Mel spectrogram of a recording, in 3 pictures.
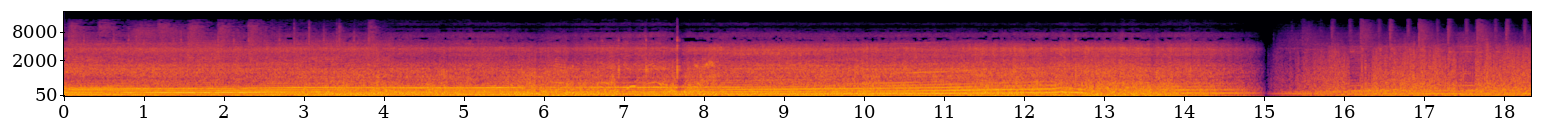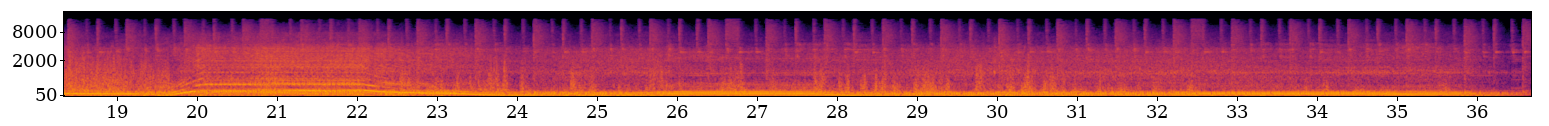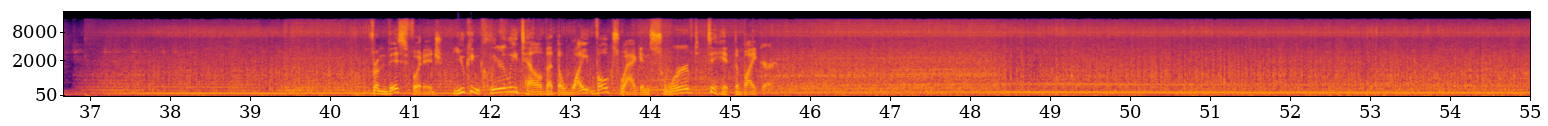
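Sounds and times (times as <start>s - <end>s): motorcycle engine revving: 0.0s - 40.7s, 41.3s - 55.0s
road noise: 0.0s - 55.0s.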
